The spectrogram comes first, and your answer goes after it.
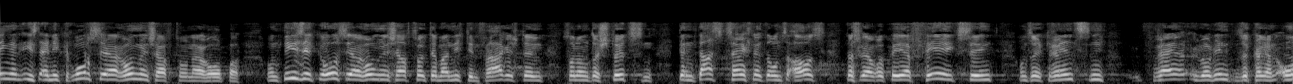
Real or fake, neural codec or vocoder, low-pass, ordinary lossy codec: fake; codec, 16 kHz in and 24 kHz out, 2.2 kbps, FireRedTTS-2 codec; 7.2 kHz; none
